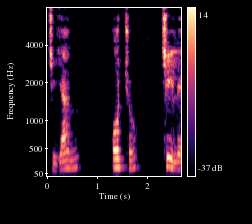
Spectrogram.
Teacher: También el punto de articulación en este fonema, bueno, y es como históricamente se ha caracterizado también este fono en la historia de la lengua española, ¿no? Se caracteriza como una consonante posalveolar, africada, áfona, sin vibración de cuerdas vocales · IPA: /t͡ʃ/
